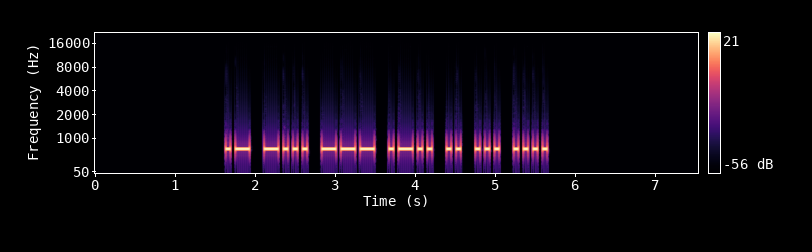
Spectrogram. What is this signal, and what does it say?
Morse code, heard as a keyed tone, about 20 wpm, 690 Hz. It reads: ABOLISH
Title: 7 Letter Words - First 3 Letters Given - 20wpm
